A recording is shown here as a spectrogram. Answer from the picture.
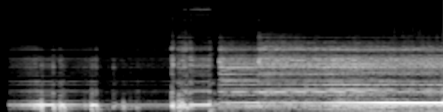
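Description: Electric guitar through effects: a few plucked notes, then a chord held and sustained, as the band warms up before the count-in.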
